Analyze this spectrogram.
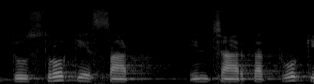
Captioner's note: hindi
